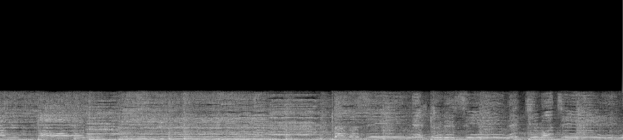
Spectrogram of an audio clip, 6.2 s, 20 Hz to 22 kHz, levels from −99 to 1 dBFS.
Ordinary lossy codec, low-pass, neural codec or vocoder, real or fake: none; none; codec, 16 kHz, 8 kbps, FreqCodec, larger model; fake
